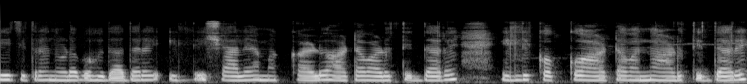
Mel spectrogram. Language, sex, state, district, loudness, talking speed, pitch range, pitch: Kannada, female, Karnataka, Raichur, -15 LUFS, 90 wpm, 190-205 Hz, 195 Hz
